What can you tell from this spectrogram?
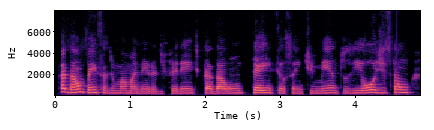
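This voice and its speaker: In studio-quality audio with no echo, a middle-aged host from São Paulo state, Brazil, speaks a little fast in a mid-range voice with fairly even intonation. She runs her web radio talk show chattily and enthusiastically, laughing easily and restarting sentences often.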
